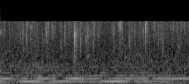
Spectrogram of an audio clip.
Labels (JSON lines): {"label": "biophony, midshipman", "recorder": "SoundTrap 500"}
